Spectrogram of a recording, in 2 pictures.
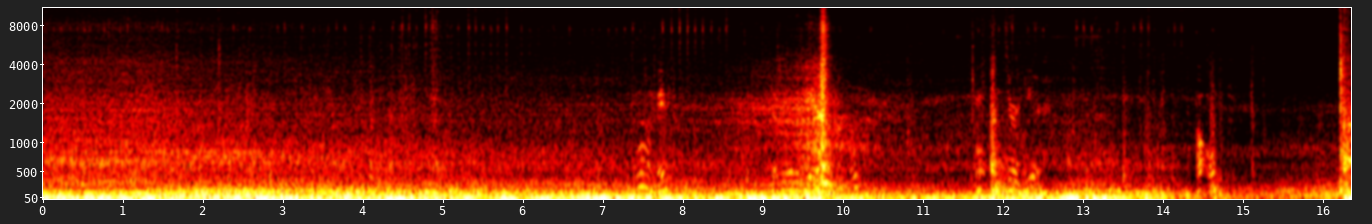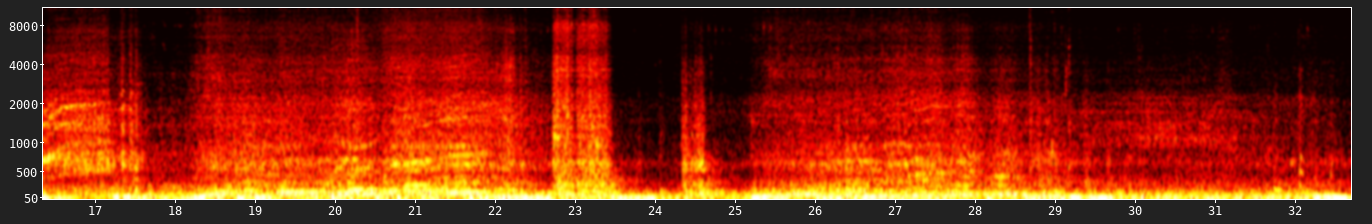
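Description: A 1948 Ford truck's engine running under way, heard from inside the cab as a steady low rumble mixed with road noise. It drops away briefly about halfway through, then comes back.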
